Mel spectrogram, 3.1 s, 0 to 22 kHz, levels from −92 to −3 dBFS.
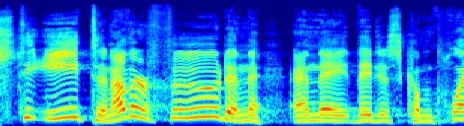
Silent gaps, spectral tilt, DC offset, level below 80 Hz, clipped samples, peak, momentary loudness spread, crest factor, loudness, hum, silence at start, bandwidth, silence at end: none; -4.5 dB/octave; under 0.1%; -86 dBFS; under 0.1%; -6 dBFS; 8 LU; 18 dB; -25 LUFS; none; 0 s; 18.5 kHz; 0 s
